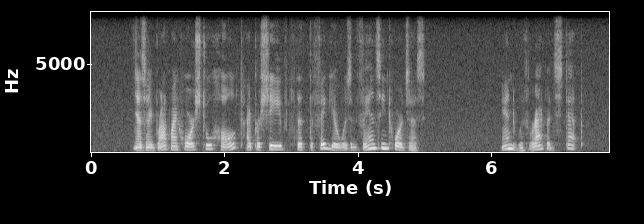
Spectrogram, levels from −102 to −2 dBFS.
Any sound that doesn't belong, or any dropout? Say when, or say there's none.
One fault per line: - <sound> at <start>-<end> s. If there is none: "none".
none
